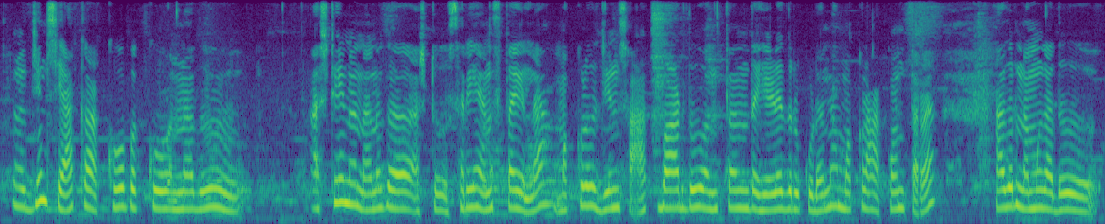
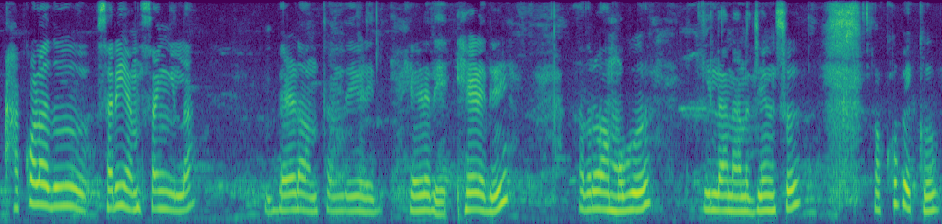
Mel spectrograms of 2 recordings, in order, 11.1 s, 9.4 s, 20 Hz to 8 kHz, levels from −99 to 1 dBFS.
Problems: background conversations at intervals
